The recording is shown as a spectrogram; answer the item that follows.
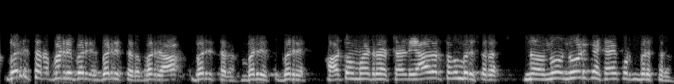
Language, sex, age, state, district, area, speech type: Kannada, male, 18-30, Karnataka, Bellary, urban, conversation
